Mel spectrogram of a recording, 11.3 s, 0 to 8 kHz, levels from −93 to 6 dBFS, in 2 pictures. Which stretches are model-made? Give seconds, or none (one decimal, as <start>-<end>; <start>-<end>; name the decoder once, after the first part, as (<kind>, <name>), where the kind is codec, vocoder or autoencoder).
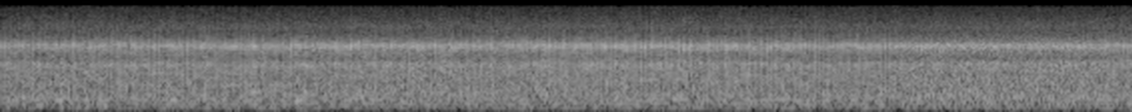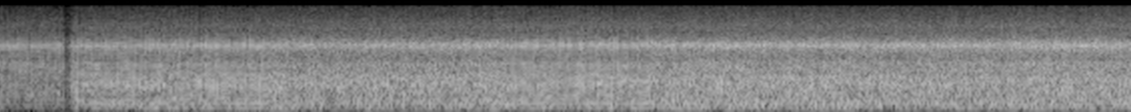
0.0-4.5 (vocoder, Vocos); 5.5-7.0; 8.2-8.9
